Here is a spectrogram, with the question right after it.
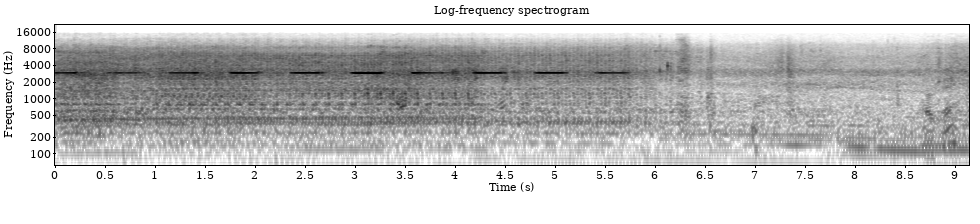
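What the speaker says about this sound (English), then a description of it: "wait for the truck to get through." A truck rumbles through a street in Dalat, Vietnam, with a steady loud engine roar and a repeating high reversing beep running through it, traffic noise around, and the beeping fading near the end.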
